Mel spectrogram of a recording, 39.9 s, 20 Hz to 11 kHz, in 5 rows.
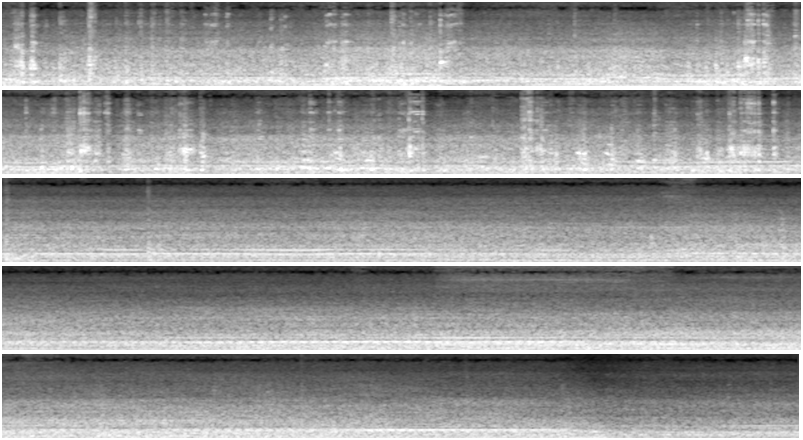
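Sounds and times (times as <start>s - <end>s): excavator engine humming: 0.0s - 39.9s.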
